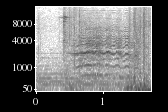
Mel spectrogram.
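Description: A horse in Skyrim lets out a loud, close whinny with clopping hooves underneath, the hoof beats growing busier toward the end.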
